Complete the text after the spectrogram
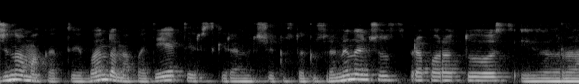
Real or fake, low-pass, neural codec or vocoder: real; 7.2 kHz; none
